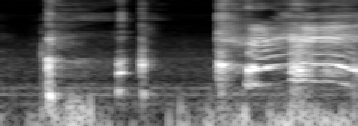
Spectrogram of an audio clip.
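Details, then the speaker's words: Child asked to cough on request gives three short, deliberate coughs, then a drawn-out voiced sound. Voluntary cough. "खांसी कर दे, खांसी। खांसी कैसे करते हैं?"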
